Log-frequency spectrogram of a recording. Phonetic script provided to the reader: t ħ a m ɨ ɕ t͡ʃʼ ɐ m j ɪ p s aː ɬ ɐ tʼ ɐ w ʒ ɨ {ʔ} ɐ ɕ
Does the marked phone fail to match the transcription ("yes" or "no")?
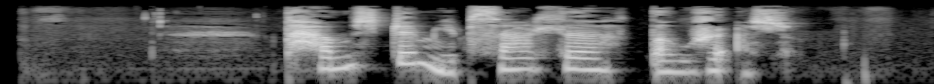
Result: no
